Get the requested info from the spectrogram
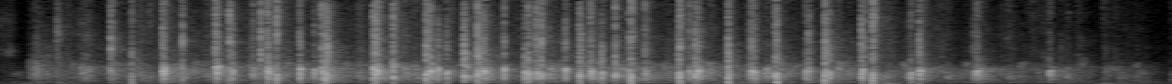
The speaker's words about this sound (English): As I say, they are the ones who, who did all the work, and uh, we certainly owe them, I think, a round of applause.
